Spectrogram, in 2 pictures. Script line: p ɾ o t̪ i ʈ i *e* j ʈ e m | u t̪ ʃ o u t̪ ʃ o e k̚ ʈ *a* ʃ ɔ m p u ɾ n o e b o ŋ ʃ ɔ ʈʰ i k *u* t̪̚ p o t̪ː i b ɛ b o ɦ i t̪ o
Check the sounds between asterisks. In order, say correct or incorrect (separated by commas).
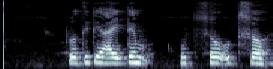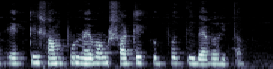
incorrect, incorrect, correct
